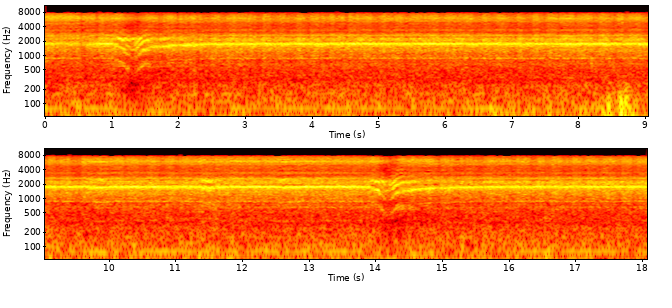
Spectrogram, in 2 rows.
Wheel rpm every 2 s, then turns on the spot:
210, 200, 230, 230, 230, 230, 230, 210, 230.
none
